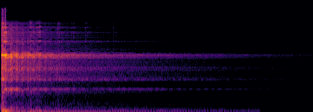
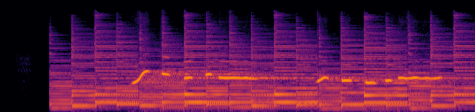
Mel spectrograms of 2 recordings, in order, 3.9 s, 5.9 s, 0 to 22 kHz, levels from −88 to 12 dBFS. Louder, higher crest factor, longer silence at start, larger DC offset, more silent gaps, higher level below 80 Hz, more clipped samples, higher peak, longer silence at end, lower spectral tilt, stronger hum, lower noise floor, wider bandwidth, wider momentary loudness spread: about the same, -21 LUFS vs -19 LUFS; first, 26 dB vs 14 dB; second, 0 s vs 0.6 s; neither; neither; first, -48 dBFS vs -64 dBFS; neither; first, 0 dBFS vs -6 dBFS; first, 2.95 s vs 0 s; second, 2.5 dB/octave vs -5 dB/octave; neither; about the same, -79 dBFS vs -76 dBFS; second, 12 kHz vs 15 kHz; first, 27 LU vs 11 LU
